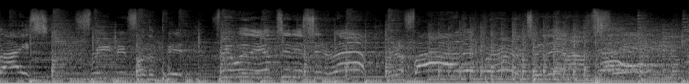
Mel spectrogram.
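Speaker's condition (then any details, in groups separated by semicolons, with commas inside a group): No condition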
